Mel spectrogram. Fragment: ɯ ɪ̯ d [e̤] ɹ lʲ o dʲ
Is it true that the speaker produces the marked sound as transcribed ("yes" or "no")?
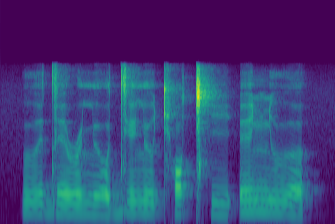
no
